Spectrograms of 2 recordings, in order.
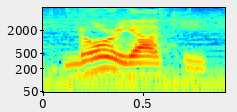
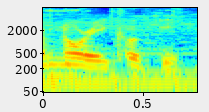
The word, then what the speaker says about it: Noriaki: okay aka listen listen noriyaki is not a nori cookie we already established that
